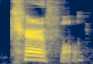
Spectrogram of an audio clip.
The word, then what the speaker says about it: careful: So, in English, it is a dry k. So we say careful. I know in some other languages that k could be different, but please pronounce words correctly. Please be careful. Some students say, please be careful. Be careful. Or any other che sound. No, that's not the English K. The English K is K.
